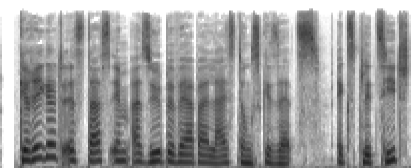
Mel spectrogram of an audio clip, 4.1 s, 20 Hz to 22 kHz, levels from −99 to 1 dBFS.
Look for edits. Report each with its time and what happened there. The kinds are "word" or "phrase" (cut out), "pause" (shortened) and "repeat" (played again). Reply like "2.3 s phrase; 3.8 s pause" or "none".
none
